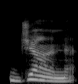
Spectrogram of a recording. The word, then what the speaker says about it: Jun: And kombucha and Jun, J-U-N, rhymes with sun.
